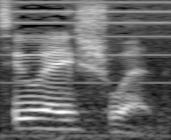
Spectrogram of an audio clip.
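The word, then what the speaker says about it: tu es chouette: It's pronounced TUE CHOUETTE.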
